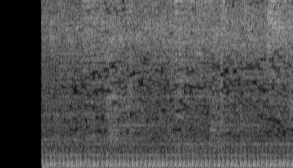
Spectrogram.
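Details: Car audio system: steady buzzing whine through the speakers in step with the running engine, caused by poor contact at the amplifier module connectors, not grounding.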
